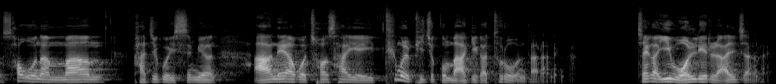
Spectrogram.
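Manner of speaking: ordinary talk, nothing marked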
